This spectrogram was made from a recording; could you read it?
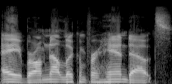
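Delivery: ordinary delivery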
